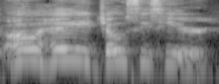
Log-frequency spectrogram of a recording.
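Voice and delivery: high, bright mock hello; mock cheerful welcome from a viewer; chirpy greeting. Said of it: "They'll be like".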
